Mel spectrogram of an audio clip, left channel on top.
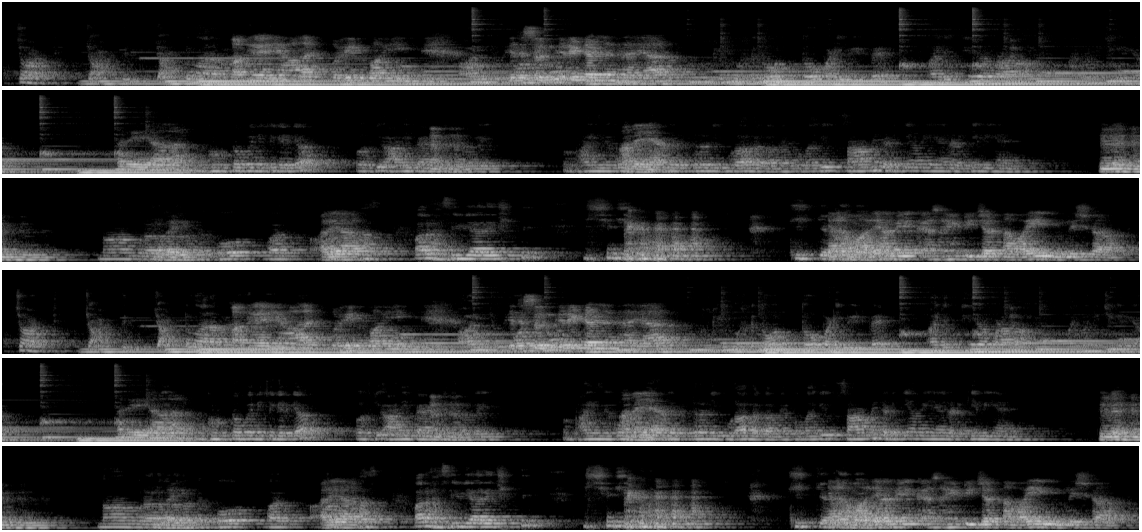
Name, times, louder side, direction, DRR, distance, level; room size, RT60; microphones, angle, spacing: sound 1, 0.8-13.2, equal, 35° left, 1.1 m, -24 dB
voice 1, 0.8-3.1 3.9-4.0 4.4-5.6 7.0-8.9 9.2-10.3 10.7-11.5 12.9-14.5 14.9-16.3 17.0-21.5 22.3-22.6 23.7-26.5 26.9-28.1 28.6-29.1 30.6-31.7, right 1 dB, 65° right, 0 dB, 0.5 m, -29 dB
voice 2, 2.3-4.6 4.8-6.8 12.5-13.2 15.6-16.0 17.5-18.1 22.3-23.3 24.3-24.7 25.9-26.4 29.0-29.7 30.2-30.4 31.0-34.0, equal, 5° right, -7 dB, 0.5 m, -24 dB
2.9 x 2.0 x 2.3 m, 1.0 s
head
